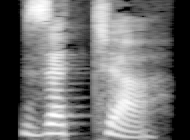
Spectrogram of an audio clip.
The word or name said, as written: ज़च्चा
